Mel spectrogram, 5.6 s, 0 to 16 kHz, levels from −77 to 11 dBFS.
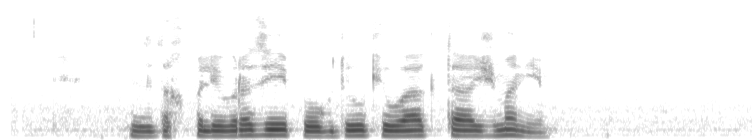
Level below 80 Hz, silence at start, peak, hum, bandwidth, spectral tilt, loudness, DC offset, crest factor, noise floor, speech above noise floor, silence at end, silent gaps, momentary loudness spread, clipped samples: -76 dBFS; 0.95 s; -8 dBFS; none; 6.6 kHz; -9.5 dB/octave; -22 LUFS; under 0.1%; 14 dB; -66 dBFS; 45 dB; 1.55 s; none; 10 LU; under 0.1%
